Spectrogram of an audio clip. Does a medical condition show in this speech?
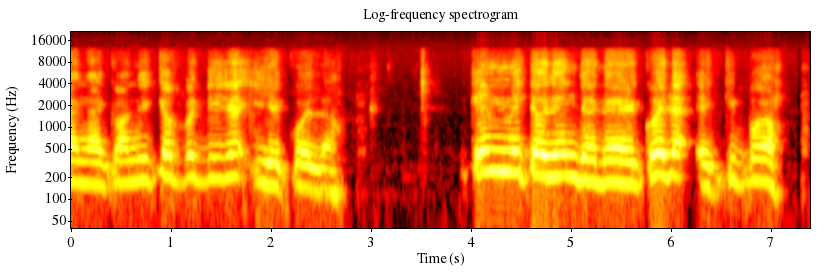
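Yes: cerebral palsy.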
